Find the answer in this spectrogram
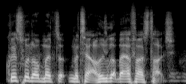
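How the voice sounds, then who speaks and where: A man's voice: medium pitch, very fast, a little mellow. A man co-hosting a football podcast who talks in playful, teasing banter full of slang. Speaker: podcast co-host.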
